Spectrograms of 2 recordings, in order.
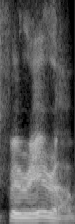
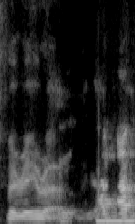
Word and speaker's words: Ferrera: prestige uh Ferrari so Ferrari can you help me am I pronouncing that name correctly oh it's it's Ferrera but uh people call me Ferrari just to remember it's Ferrera I'm used to the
